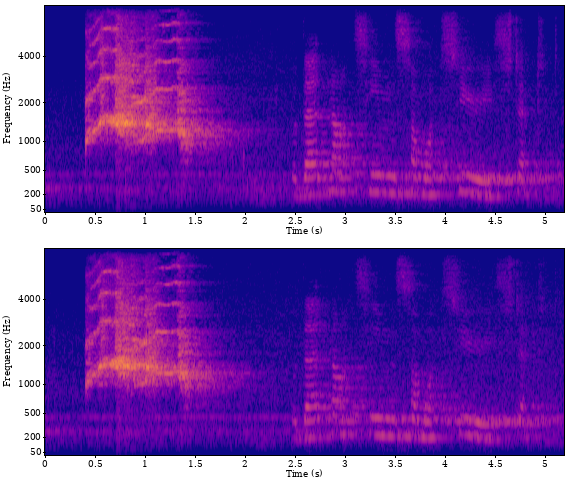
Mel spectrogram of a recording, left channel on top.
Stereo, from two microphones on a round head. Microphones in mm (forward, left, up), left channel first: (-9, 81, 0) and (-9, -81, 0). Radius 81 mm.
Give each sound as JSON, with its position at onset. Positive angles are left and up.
{"t": 0.4, "sound": "a scream", "side_deg": 15, "distance_m": 0.6}
{"t": 2.5, "sound": "a woman speaking", "side_deg": 70, "distance_m": 2.0}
